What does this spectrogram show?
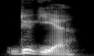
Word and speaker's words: Lugia: In Japanese, the name is pronounced dugia with a soft G sound.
